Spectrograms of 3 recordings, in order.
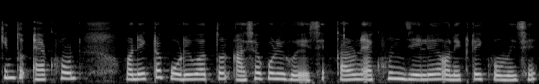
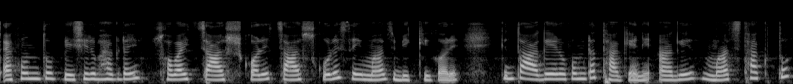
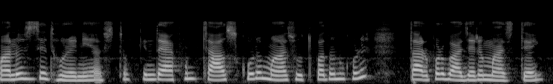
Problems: constant background noise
